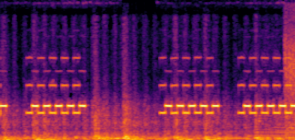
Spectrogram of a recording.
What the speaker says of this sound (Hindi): उन्हीं का फोन है।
